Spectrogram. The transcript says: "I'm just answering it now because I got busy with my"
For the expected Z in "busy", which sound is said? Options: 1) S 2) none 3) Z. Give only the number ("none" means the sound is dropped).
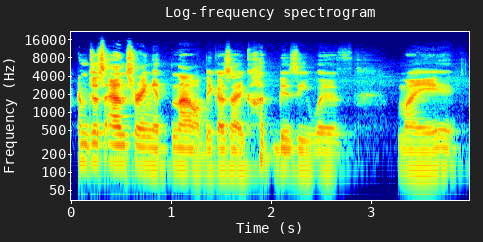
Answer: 3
